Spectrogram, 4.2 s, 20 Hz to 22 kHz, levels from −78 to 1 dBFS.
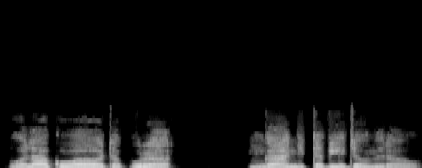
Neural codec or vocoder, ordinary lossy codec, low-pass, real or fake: none; AAC, 24 kbps; 19.8 kHz; real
